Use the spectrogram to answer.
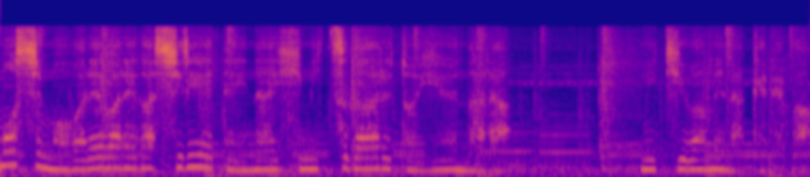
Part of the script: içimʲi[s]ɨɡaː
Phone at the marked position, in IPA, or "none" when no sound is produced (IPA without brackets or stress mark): t͡s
